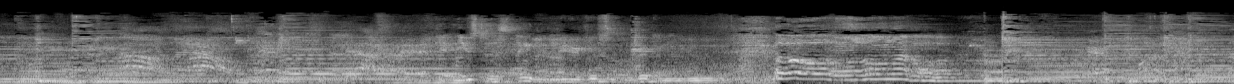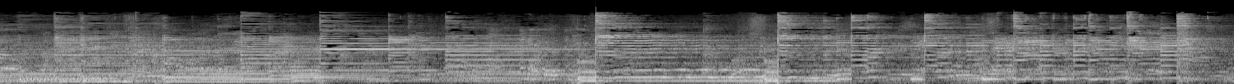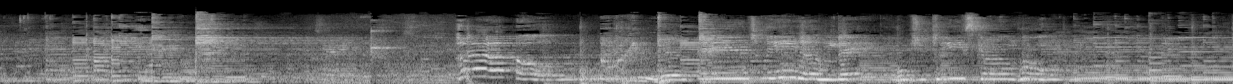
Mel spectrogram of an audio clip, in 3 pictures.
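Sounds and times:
guitar strumming: 0:00.0 - 0:37.0
live country band playing: 0:00.0 - 0:37.0.

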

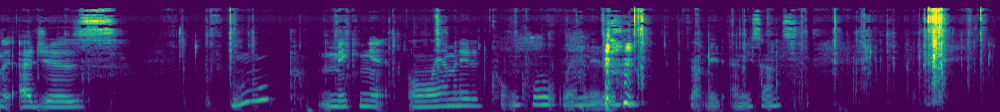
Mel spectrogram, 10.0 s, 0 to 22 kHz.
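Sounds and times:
tape crinkling: 0:01.7 - 0:05.5, 0:06.2 - 0:10.0
tape ripping: 0:08.3 - 0:10.0.

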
